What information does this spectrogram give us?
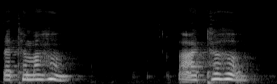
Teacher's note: जो ये दो बिंदु लगे हैं इनको हम कहते हैं संस्कृत में विसर्ग, और जब इनको बोलते हैं तो इनका उच्चारण होता है ह की तरह। जैसे ये क्या है, प्रथम, लेकिन साथ में विसर्ग लगा है तो इसको हम बोलेंगे प्रथमः पाठः।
